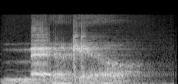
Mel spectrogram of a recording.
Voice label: mega kill, announcer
